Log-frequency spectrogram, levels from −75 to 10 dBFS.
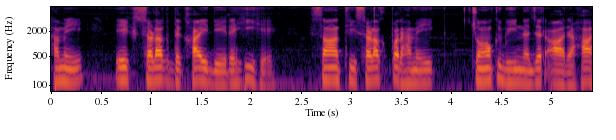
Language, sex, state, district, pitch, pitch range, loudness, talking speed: Hindi, male, Chhattisgarh, Rajnandgaon, 125 Hz, 110-130 Hz, -23 LUFS, 210 wpm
